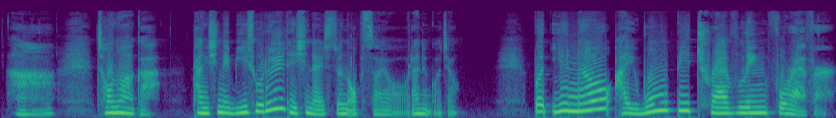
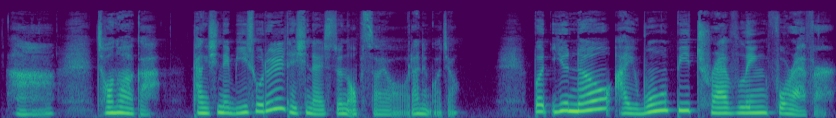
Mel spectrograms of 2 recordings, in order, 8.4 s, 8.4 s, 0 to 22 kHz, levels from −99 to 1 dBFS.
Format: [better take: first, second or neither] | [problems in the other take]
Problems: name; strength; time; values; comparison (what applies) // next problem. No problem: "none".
second | distortion; slight; 11% of the sound clipped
